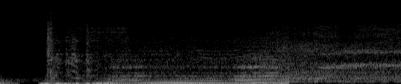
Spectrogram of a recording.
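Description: Car engine running and revving as the car pulls away: a low rumble with a rising pitch in the middle that drops off about three seconds in.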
